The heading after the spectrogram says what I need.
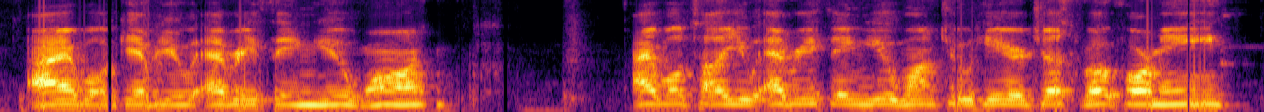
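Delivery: put-on flat, monotone robot voice. Acting out a robot candidate promising voters everything: speaking as a robot candidate. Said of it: "Then the robot on the right".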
